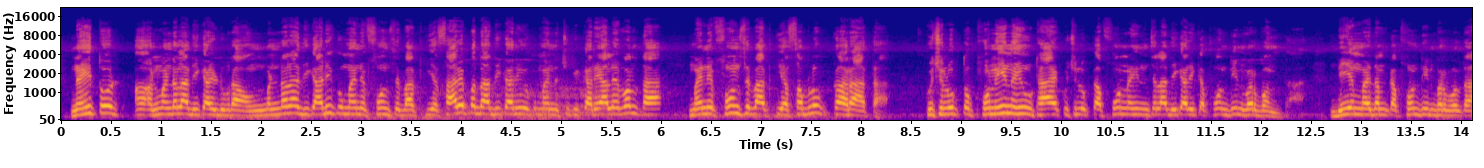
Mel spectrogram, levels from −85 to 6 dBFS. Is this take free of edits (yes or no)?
yes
